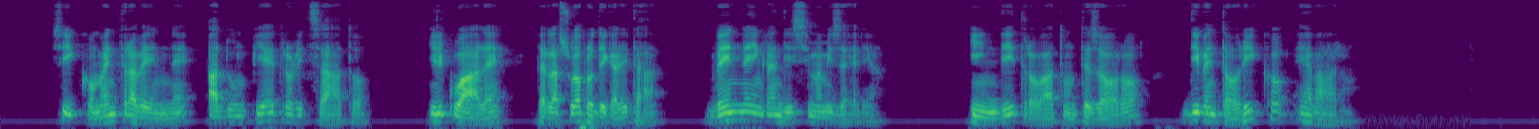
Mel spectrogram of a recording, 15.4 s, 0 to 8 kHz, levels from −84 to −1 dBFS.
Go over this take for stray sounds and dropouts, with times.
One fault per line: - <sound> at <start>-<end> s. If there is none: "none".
none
